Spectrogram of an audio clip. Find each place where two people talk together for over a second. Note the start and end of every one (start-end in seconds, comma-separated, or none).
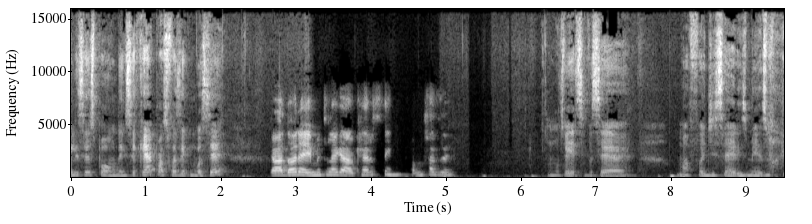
none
